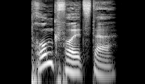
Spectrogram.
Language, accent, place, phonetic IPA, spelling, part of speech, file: German, Germany, Berlin, [ˈpʁʊŋkfɔlstɐ], prunkvollster, adjective, De-prunkvollster.ogg
- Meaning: inflection of prunkvoll: 1. strong/mixed nominative masculine singular superlative degree 2. strong genitive/dative feminine singular superlative degree 3. strong genitive plural superlative degree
